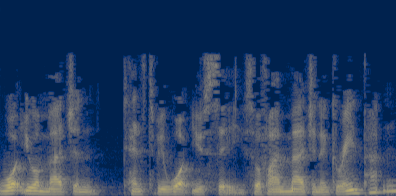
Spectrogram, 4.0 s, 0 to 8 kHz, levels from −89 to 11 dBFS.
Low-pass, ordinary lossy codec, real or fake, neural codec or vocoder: 7.2 kHz; MP3, 24 kbps; real; none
